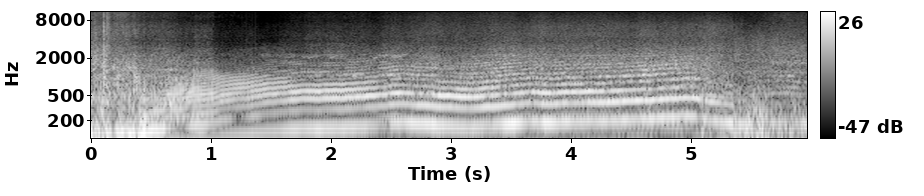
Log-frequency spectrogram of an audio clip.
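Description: Tyres crunch and scatter gravel on a loose road.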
